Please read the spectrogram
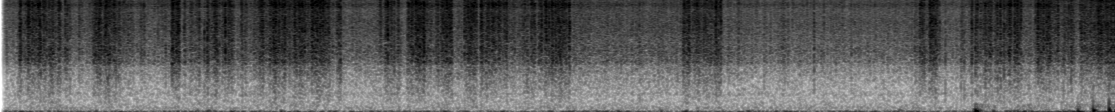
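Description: Static sound effect: a crackling hiss like a detuned television, mostly high-pitched, with frequent crackles. It thins out over the last few seconds, and a couple of low thumps come near the end.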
